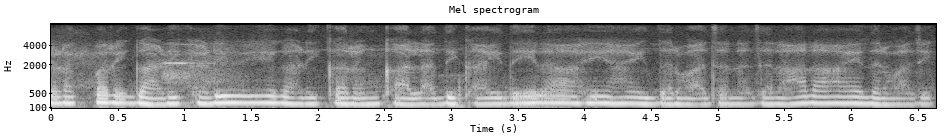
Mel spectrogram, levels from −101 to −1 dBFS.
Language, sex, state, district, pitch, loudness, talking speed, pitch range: Hindi, female, Maharashtra, Chandrapur, 180 Hz, -16 LUFS, 225 wpm, 170-190 Hz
